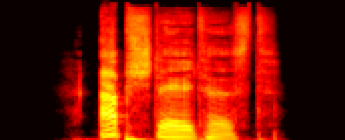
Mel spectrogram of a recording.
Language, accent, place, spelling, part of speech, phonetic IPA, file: German, Germany, Berlin, abstelltest, verb, [ˈapˌʃtɛltəst], De-abstelltest.ogg
- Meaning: inflection of abstellen: 1. second-person singular dependent preterite 2. second-person singular dependent subjunctive II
